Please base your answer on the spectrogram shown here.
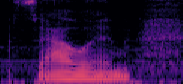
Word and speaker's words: Samhain: It looks like it's written Samhain, but it's actually pronounced Samhain.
